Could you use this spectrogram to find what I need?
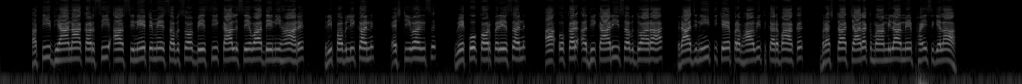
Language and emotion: Maithili, neutral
